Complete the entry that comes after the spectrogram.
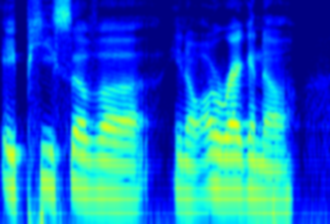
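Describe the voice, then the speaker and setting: On a very clean recording with a silent background, a man with a Canadian accent speaks at a very slow pace. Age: 20s. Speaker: podcast host. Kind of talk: casual solo monologue. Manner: animated, chatty; laughs often, self-deprecating.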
